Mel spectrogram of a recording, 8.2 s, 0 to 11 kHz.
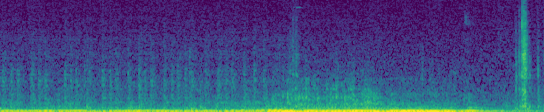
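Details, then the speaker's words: Holden Captiva Chevy V6 towed in with crank-no-start; starts only with accelerator pumped and held, runs very badly at raised revs with lumpy, uneven low throb before dying; power balance test finds misfire on three cylinders. "if you kept it at a certain rev range you could get this vehicle to run although very badly you could get it to run and continuously run"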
